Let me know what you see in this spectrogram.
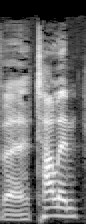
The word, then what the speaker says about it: Tallinn: A lovely little gunboat diplomat by the name of Tallinn. – Very good. I love how you pronounce it like the capital of Estonia.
